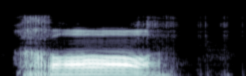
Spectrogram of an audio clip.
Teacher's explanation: اس میں خراش سی ہو، اور یہ حروف حلقی ہے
